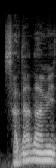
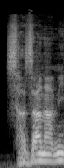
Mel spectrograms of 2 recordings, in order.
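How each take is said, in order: First: The word is said softly and gently. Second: Each sound is articulated crisply and strongly. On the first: It conveys the scene and feeling of small waves. The speaker calls it wrong. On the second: It could sound more like a big wave. The speaker calls it right.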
